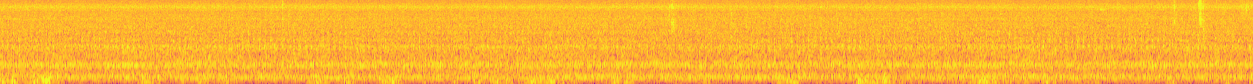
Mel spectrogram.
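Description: Fingers tear a piece of fried flatbread.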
